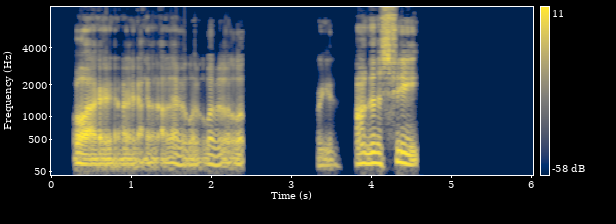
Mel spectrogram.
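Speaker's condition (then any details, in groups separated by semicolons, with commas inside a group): Multiple system atrophy; parkinsonian type, autonomic failure, central hypoventilation, tremor, rigidity, incoordination; five years since onset, impaired mobility, falls; throat first symptom, slurred speech, swallowing difficulty, laryngeal spasm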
